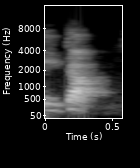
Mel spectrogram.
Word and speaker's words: eta: तब आपको ये बताएगा, ये इसको बोलते हैं एन नहीं, इट इज रॉन्ग प्रोनाउंसिएशन, इसको बोलते हैं ईटा।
